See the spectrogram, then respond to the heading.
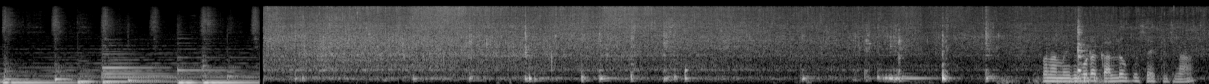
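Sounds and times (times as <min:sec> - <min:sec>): food sizzling in hot oil: 0:02.6 - 0:12.0
metal spatula scraping a pot: 0:04.6 - 0:07.4, 0:08.0 - 0:11.1.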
